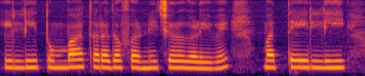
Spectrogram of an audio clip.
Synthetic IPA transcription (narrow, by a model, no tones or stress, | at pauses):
ilːit̪umbaːt̪ʰɐɾɐd̪ɐfʰɐɾnit͡ʃɐɾɡɐɭiʋe̞mɐt̪ːeilːi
